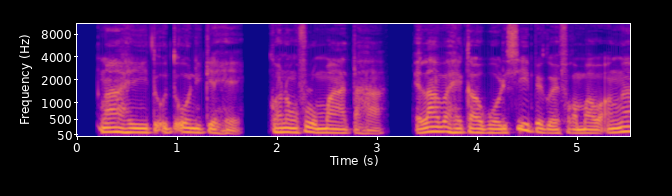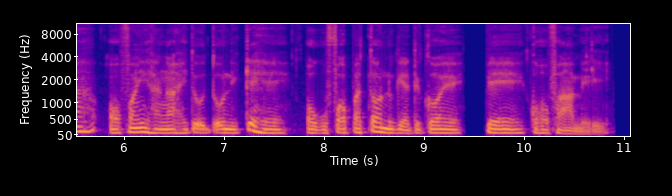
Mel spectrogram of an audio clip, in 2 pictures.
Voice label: tongan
